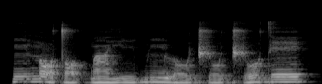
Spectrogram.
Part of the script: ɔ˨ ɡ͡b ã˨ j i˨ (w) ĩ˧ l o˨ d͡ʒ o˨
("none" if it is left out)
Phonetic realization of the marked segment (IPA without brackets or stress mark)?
b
